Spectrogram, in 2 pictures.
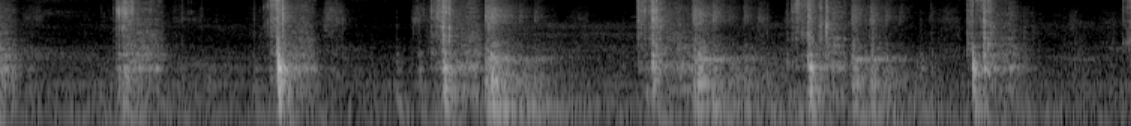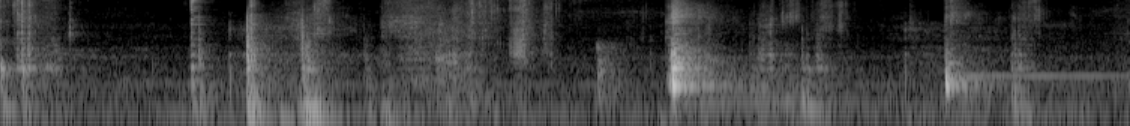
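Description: A kitchen knife slices through green onions against a cutting board, a series of crisp, irregular taps and chops spaced across several seconds, close up and clear with nobody talking.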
